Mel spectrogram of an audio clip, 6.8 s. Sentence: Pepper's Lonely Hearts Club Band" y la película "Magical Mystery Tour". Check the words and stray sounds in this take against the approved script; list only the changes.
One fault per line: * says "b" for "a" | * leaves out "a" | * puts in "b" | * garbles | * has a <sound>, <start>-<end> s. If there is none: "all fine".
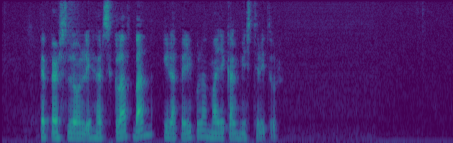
all fine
